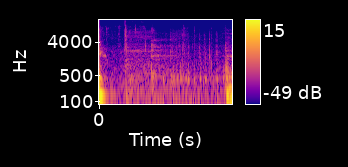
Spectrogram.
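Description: Faint clicks and handling noise as a heatsinked DDR3 memory module is lined up over a motherboard RAM slot, with a sharp tick about half a second in.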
